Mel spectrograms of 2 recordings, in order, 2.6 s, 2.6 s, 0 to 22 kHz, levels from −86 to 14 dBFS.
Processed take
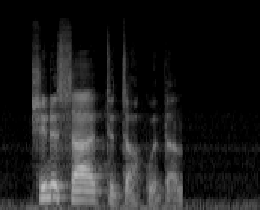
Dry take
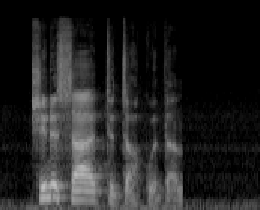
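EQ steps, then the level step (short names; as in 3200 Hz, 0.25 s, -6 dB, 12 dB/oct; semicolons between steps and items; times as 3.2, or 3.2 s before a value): high shelf 3500 Hz -12 dB; high shelf 11000 Hz -3.5 dB; 0.0 dB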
